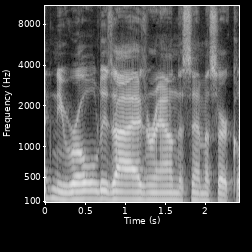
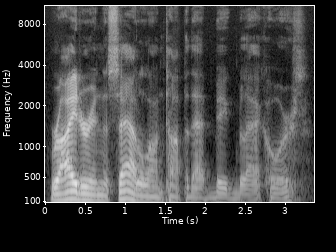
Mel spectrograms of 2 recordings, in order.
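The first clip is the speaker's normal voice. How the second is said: ordinary delivery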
